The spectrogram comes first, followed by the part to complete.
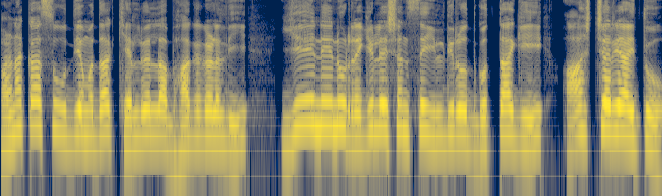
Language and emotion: Kannada, surprised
